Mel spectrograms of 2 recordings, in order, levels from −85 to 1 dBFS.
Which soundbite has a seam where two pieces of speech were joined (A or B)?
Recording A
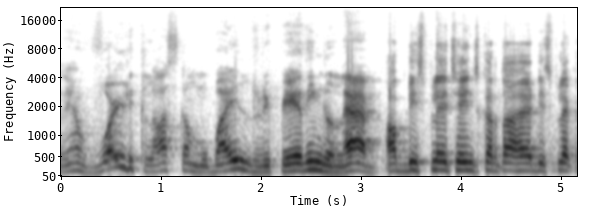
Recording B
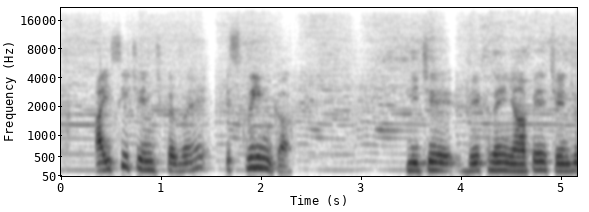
A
